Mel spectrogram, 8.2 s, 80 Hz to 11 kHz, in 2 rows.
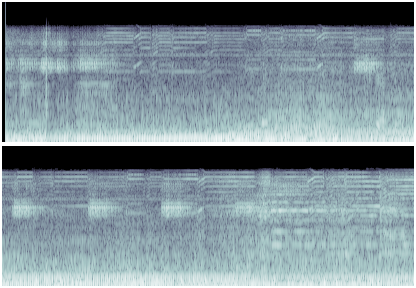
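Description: Digital Designs DD9512F 12-inch car subwoofer playing bass-heavy music loudly, driven with about 3,000 watts in an attempt to blow it; the driver needed a recone and has its surround glued. The deep bass notes shift lower about two and a half seconds in.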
